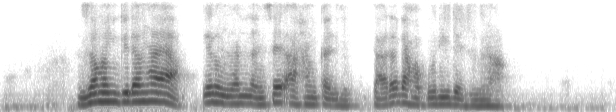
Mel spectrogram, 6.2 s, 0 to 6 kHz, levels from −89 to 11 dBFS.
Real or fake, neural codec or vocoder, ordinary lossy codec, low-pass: fake; codec, 16 kHz, 2 kbps, FreqCodec, smaller model; Opus, 16 kbps; 5.4 kHz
